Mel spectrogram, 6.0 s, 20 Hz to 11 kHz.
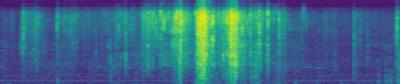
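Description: Foil wrapper of a 2015 Panini Prizm football card pack crinkling as it is handled and opened. The crinkle builds about two seconds in, is loudest in the middle and dies away well before the end, with a few light clicks before it.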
